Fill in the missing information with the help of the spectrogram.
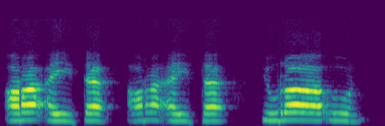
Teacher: அப்ப இதுல பாருங்க, சட்டம் என்று வரக்கொள்ள தஃஹீம் ராவை வல்லினமாக மொழிகிறது. ராவுக்கு ஃபத்ஹா வந்தா நாங்க அதை வல்லினமாக மொழிய வேண்டும்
